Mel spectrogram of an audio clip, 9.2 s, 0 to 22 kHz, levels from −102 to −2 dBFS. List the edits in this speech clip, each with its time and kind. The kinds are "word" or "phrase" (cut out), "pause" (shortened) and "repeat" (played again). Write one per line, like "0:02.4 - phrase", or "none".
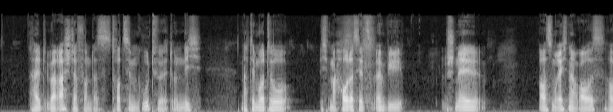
0:02.1 - word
